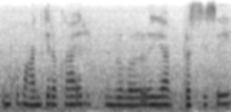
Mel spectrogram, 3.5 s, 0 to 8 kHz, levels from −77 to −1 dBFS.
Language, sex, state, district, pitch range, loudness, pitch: Hindi, female, Madhya Pradesh, Dhar, 200-220 Hz, -16 LUFS, 210 Hz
